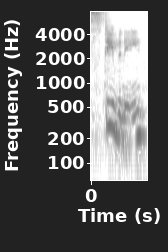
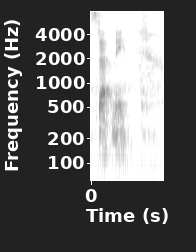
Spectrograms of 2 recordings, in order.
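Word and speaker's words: Stevenie: named after their father so my parents just took the name steven and they added an IE so technically you could say my name is Steven E but most people pronounce it Stephanie um I grew up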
